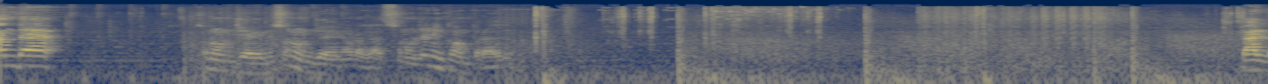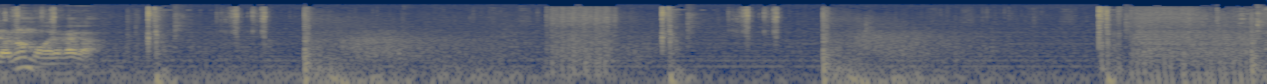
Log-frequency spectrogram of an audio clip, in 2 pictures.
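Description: Gunshots crack in bursts from the game.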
